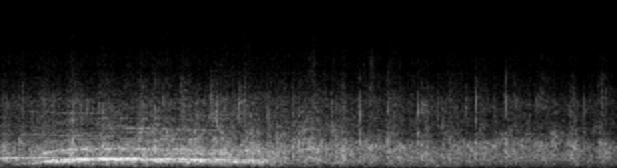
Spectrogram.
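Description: Sustained audience applause fills the room, a dense wash of clapping from many hands with a few faint whistles or cheers early on, tapering slightly toward the end.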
